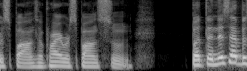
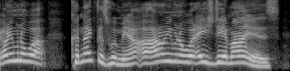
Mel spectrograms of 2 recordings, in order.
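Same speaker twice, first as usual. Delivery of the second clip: put-on quick, higher airheaded girl voice; 8 semitones higher, faster than usual. Alicia admitting she knows nothing about tech, ditzy and quick. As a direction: rattle it off like a clueless girl. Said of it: "She's like".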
